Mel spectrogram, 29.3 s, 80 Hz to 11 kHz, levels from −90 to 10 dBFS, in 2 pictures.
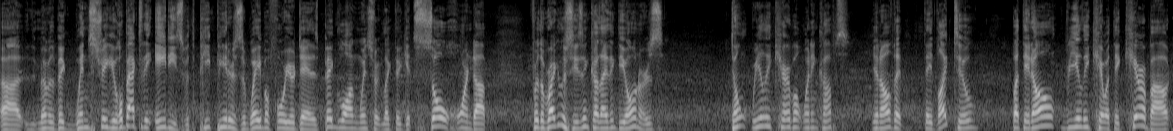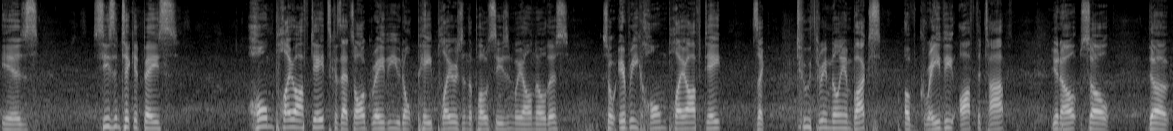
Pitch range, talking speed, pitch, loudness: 145-185 Hz, 210 wpm, 165 Hz, -26 LUFS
